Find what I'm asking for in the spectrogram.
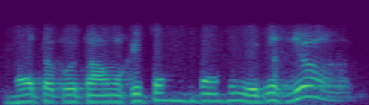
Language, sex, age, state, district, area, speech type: Sindhi, male, 45-60, Gujarat, Surat, urban, conversation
